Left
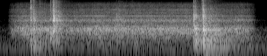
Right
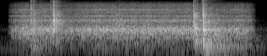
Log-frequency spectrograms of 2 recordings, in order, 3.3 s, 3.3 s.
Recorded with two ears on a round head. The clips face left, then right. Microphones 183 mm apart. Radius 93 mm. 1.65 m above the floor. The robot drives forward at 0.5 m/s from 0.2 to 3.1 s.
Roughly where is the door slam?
Centre.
